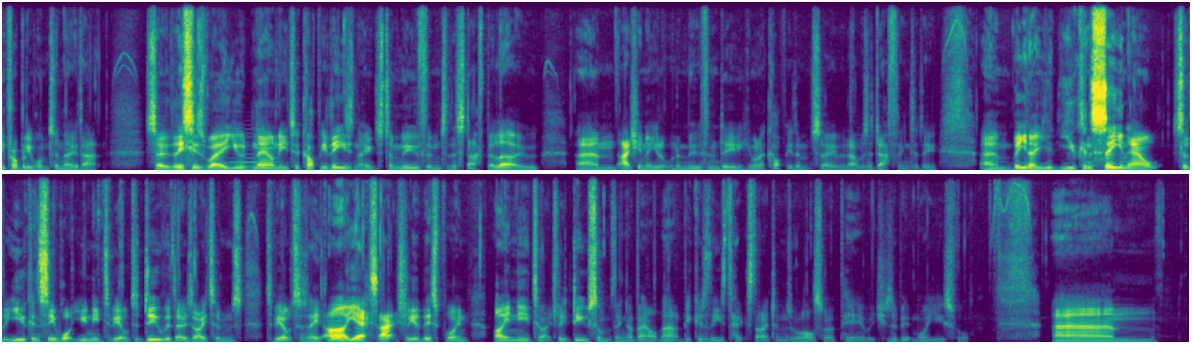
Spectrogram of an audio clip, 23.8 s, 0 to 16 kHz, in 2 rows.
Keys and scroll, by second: 4.4 alt+m, 12.9 super+z.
